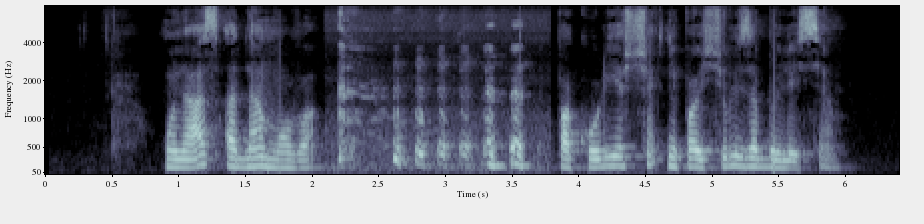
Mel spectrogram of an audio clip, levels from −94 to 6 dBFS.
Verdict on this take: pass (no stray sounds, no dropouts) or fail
fail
